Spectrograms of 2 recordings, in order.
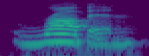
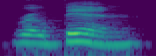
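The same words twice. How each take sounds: First: The stress is on the first syllable. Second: The stress is on the second syllable. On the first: The speaker calls it right. "place the accent back on the first syllable" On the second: The speaker calls it wrong. "Let's switch the accent"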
